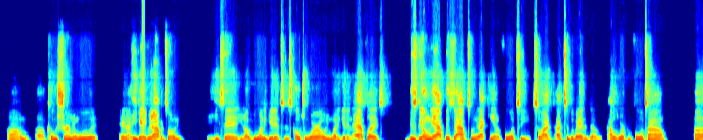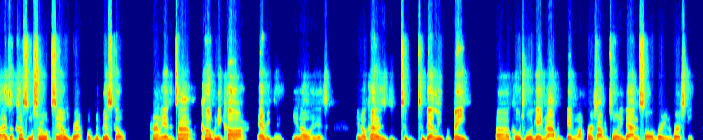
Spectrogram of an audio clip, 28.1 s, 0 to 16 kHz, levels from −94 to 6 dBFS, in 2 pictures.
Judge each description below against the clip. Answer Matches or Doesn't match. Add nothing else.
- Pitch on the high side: Doesn't match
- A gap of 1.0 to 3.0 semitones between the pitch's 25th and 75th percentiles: Matches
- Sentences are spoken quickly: Matches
